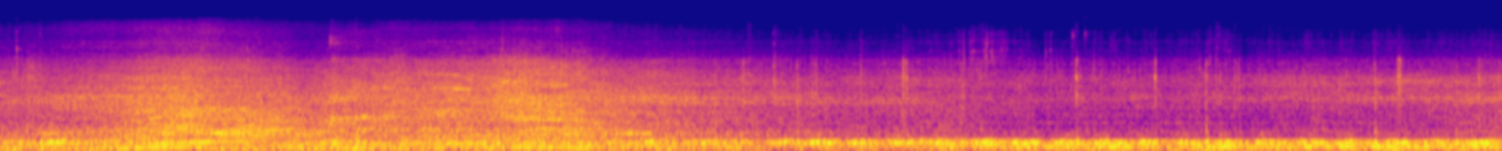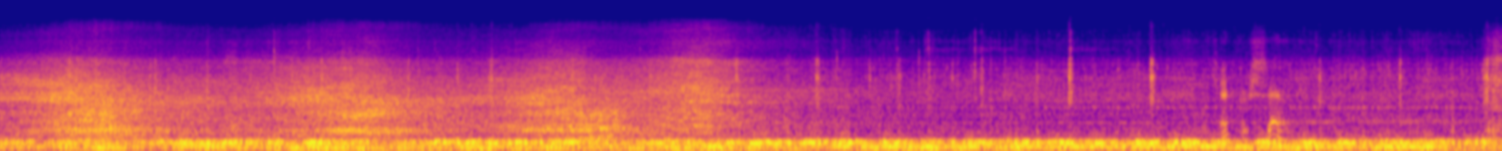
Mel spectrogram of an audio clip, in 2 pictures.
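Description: Steady low wind rumble on the microphone of a road bike in motion, with motor traffic swelling past now and then, most clearly in the first few seconds and again about halfway through.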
